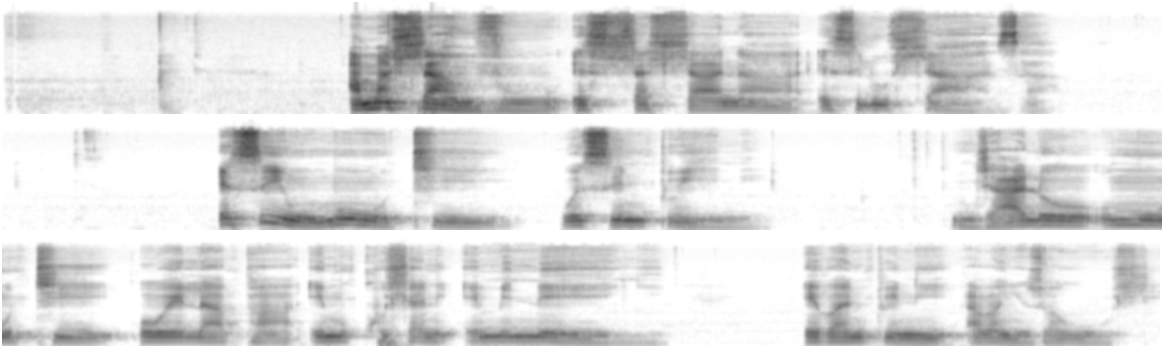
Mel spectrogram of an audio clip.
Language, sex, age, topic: North Ndebele, male, 50+, health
